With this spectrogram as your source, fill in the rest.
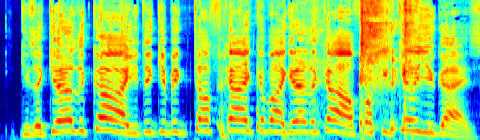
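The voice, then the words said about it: Rhode Island mob-style accent. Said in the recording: “the accent ... doing is there's a heavy mob presence in Rhode Island”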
